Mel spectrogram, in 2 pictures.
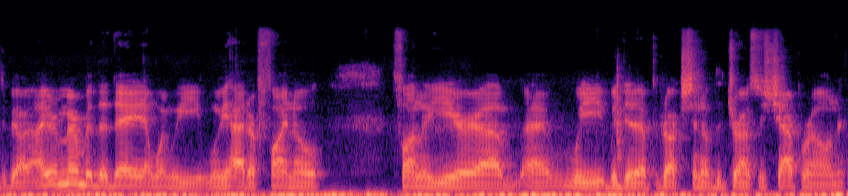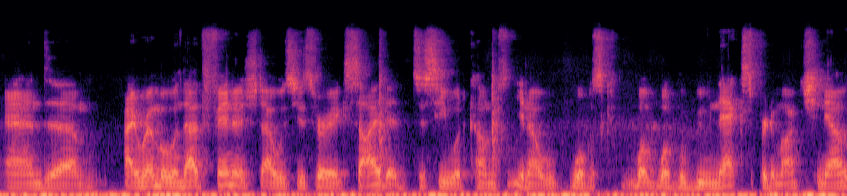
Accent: Stockholm, Stockholm County, Sweden; moved away as an adult; now in London, United Kingdom; I studied in in Stockholm, uh, where I'm born and raised

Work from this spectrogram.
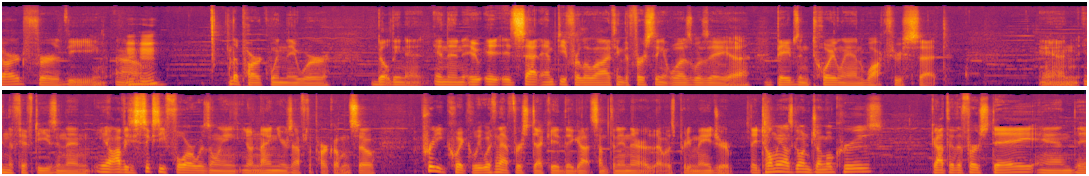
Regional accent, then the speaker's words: La Mirada, California, United States; I grew up in La Mirada. It's right on the edge of LA County and Orange County

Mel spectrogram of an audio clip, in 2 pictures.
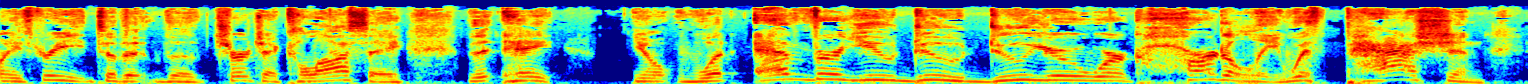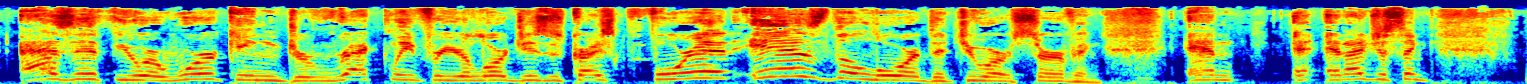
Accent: Minnesota, United States; I grew up in Minnesota

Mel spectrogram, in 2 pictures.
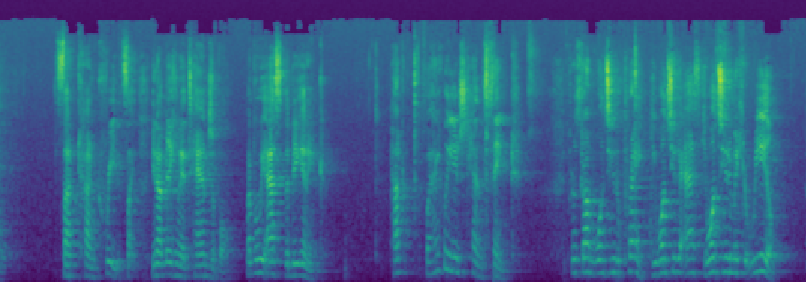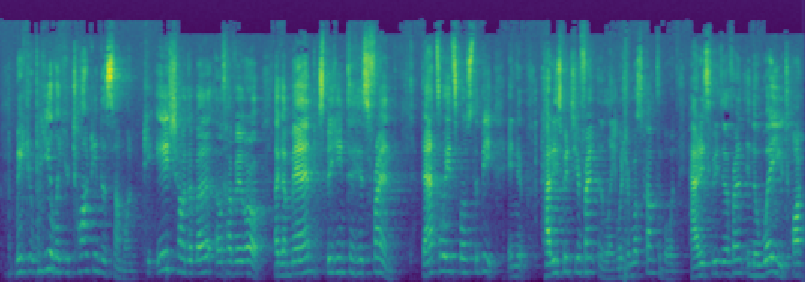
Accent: New York, United States; I grew up in New York

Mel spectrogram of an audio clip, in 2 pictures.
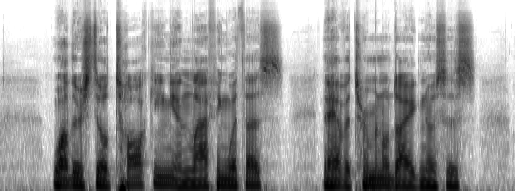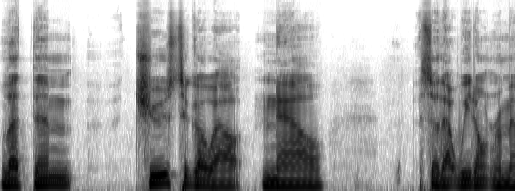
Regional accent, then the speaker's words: Victoria, Texas, United States; from the Diocese of Victoria in Texas.

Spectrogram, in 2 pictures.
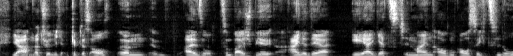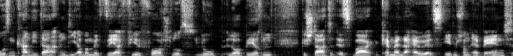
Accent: Germany; bei uns in Deutschland

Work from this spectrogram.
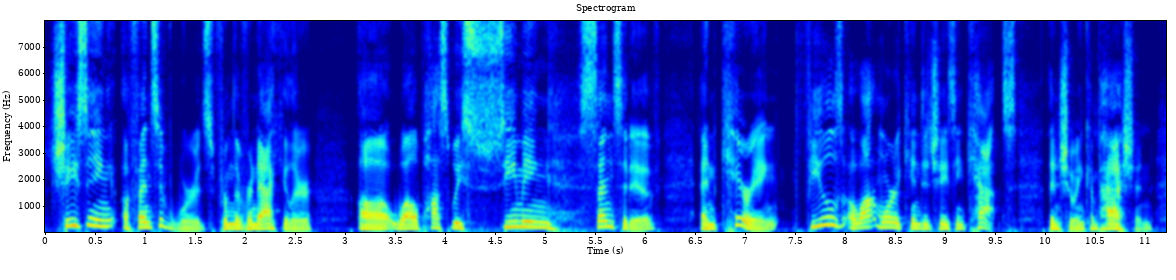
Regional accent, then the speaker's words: United States; we're from America

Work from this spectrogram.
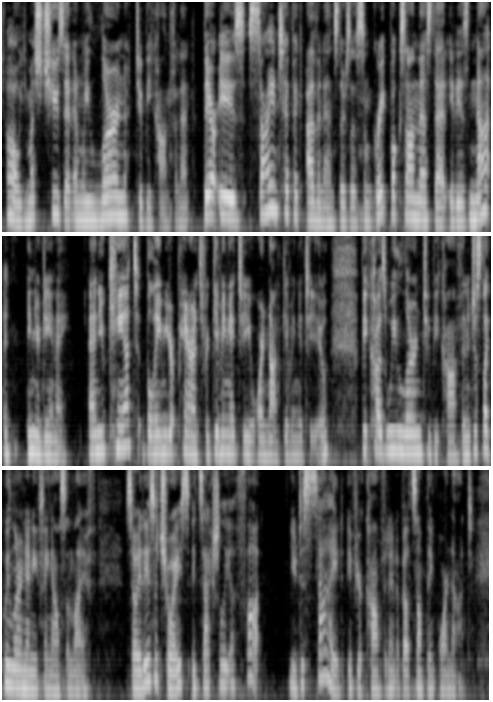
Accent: New York, United States; now in Boston, United States; I um, grew up in New York. I'm a New Yorker now. I live in Boston.

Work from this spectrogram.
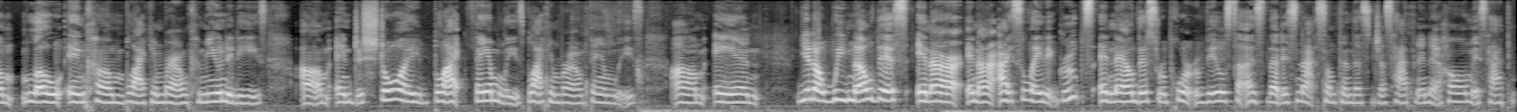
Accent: Virginia, United States; also born or lived in St. Louis; now in Baltimore, United States; I'm originally from Virginia.

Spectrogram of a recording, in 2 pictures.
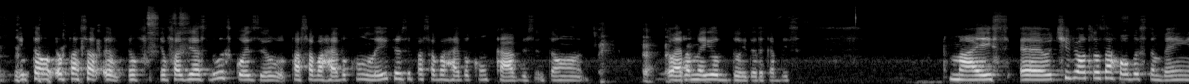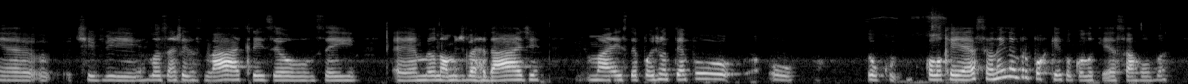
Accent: interior of Maranhão, Brazil; eu sou do Maranhão, do interior do Maranhão, então aqui é meio afastado

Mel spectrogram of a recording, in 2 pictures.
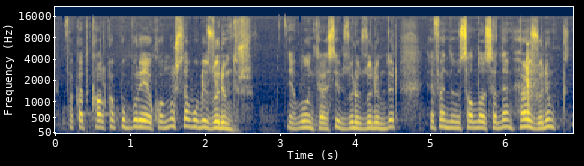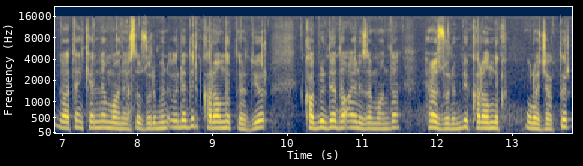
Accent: Uşak, Uşak Province, Turkey; Ben Uşaklıyım. Bizim Uşak'ın e, şeyleri çok odun kestim

